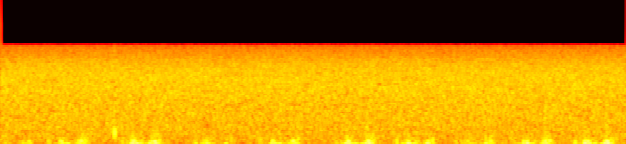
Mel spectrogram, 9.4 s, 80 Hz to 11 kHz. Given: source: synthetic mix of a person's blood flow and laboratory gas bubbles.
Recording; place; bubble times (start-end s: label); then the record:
Doppler ultrasound of blood flow; precordium
1.67-1.78 s: bubbles
From the record:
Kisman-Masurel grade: 112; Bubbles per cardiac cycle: 1 to 2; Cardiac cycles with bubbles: 1 to 10%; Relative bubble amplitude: moderate (0.250 to 0.450); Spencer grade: 1 (occasional bubble signal discernible with the cardiac motion signal, with majority of cardiac periods free of bubbles); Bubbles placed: anywhere in the cardiac cycle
